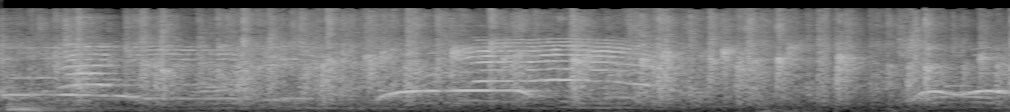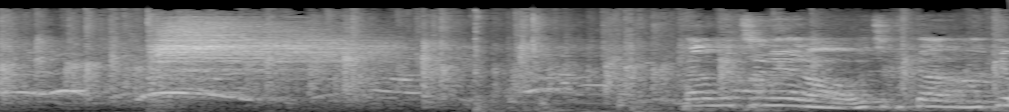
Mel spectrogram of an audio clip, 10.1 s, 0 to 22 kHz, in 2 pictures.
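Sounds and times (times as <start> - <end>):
audience clapping and cheering: 0.0 - 10.0
wavering whoop: 1.9 - 3.3, 4.6 - 6.5
cymbal wash: 5.8 - 7.4.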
